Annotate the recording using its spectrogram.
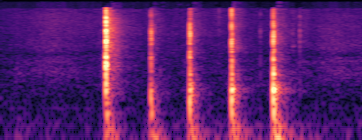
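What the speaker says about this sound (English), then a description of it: "he heard the big bad shark knocking at the door" Five sharp knocks on a door, evenly spaced, close and crisp against near silence, with no voices.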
